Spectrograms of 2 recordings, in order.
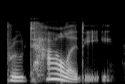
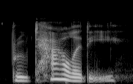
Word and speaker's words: brutality: and we started with brutality brutality the first T stays a t even though it's between two vowels the the U and the a because it's in the stressed syllable so a lot of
